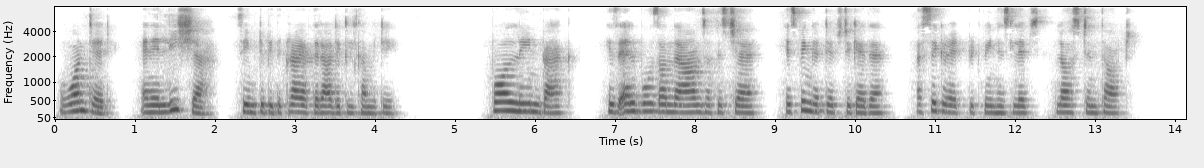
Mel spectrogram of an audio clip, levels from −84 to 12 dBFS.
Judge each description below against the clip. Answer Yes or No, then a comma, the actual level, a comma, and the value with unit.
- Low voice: No, medium, 185 Hz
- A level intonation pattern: Yes, narrow, 2.2 semitones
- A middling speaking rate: Yes, average, 150 wpm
